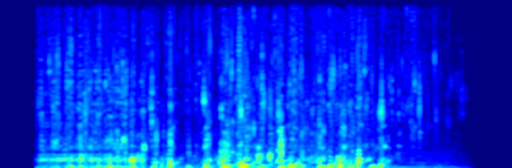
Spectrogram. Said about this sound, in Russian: Схватила лисичка бутылку и прибежала к речке. Стала лисичка бутылку топить. Она булькает и тянет лисичку в воду.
